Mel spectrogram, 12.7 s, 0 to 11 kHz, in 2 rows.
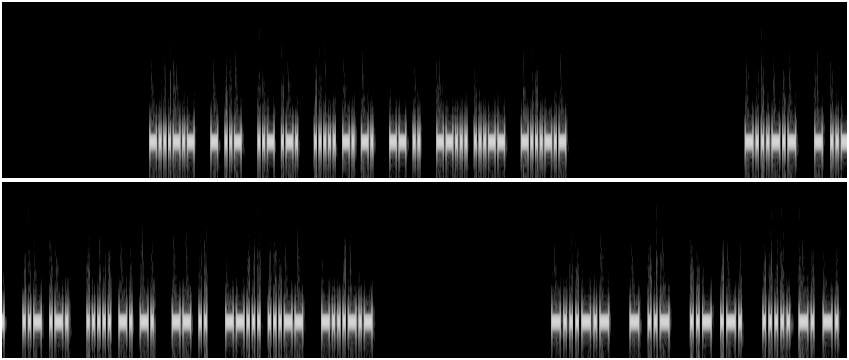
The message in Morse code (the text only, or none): <BK> TU UR 5NN MI 73 <BK> <BK> TU UR 5NN MI 73 <BK> <BK> TU UR 5NN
